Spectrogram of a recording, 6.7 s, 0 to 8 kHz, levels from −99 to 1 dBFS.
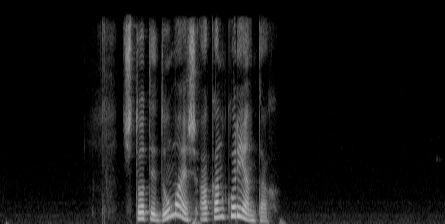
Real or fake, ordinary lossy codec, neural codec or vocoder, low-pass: real; AAC, 48 kbps; none; 7.2 kHz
